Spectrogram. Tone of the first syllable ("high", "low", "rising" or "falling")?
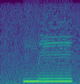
high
